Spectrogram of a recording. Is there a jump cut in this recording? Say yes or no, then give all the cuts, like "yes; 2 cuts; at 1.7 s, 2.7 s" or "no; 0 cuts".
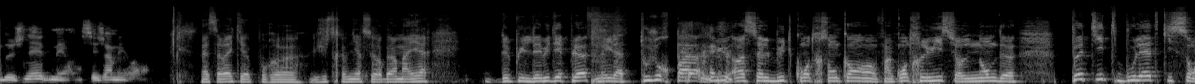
yes; 1 cut; at 5.9 s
